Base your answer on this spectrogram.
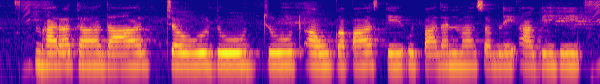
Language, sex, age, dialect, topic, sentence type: Chhattisgarhi, female, 18-24, Eastern, agriculture, statement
